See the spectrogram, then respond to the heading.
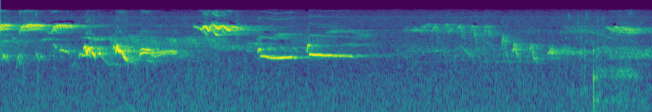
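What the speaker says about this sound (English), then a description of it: "The bird song is lovely, isn't it?" Small garden birds sing in light, high chirps and short warbling phrases, fairly distant over a quiet outdoor background, with a sharp click near the end.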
